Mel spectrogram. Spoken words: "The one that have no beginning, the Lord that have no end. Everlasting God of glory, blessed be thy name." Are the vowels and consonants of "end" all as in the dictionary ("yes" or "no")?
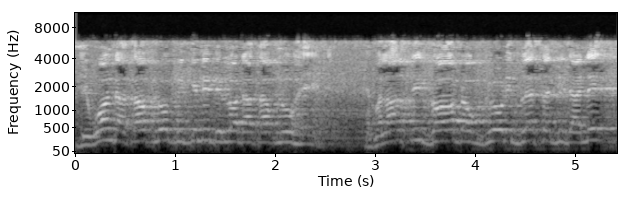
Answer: no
